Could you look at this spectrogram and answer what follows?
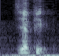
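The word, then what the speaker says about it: الزَّبِير: Di hadis ini bukan bacanya bukan Zubair, tapi Zabir. Abdurrahman bin Zabir.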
